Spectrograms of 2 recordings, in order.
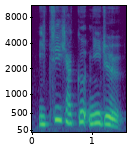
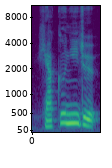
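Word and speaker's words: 百二十: Chữ ichi đầu tiên ở hàng hyaku và sen sẽ không được phát âm. Vì vậy, số này không đọc là ichihyaku, mà đọc là hyaku. Số này cũng không đọc là ichihyaku nijuu. Chúng ta đọc là hyaku nijuu.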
